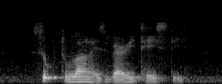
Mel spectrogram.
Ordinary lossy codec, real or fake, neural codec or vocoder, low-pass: none; fake; codec, 24 kHz, 0.9 kbps, WavTokenizer, medium speech release version 2; 7.2 kHz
